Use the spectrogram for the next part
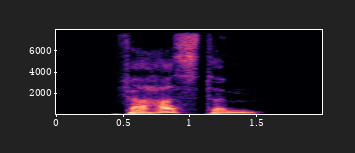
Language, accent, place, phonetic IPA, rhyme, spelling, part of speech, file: German, Germany, Berlin, [fɛɐ̯ˈhastəm], -astəm, verhasstem, adjective, De-verhasstem.ogg
- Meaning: strong dative masculine/neuter singular of verhasst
